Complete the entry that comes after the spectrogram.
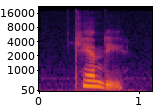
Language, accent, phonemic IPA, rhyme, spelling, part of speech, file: English, US, /ˈkæn.di/, -ændi, candy, noun / verb, En-us-candy.ogg
- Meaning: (noun) Crystallized sugar formed by boiling down sugar syrup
